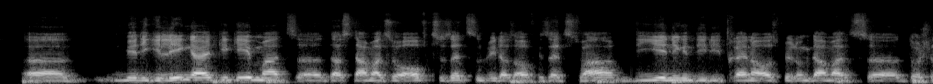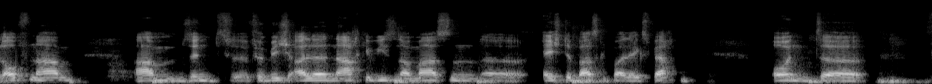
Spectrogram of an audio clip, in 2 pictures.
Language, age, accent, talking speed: German, 50-69, German, 110 wpm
